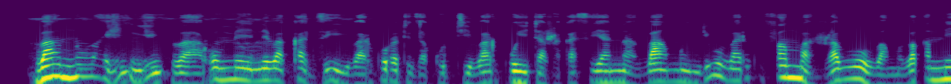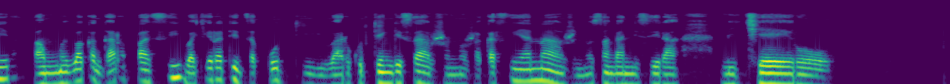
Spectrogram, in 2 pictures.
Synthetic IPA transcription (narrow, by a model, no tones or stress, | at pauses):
ʋanuʋaʒind͡ʒiʋarume̞ne̞ʋakad͡ziʋarikuɾatid͡zakutʰiʋarikuitaʐakasijanaʋamwe̞ndiʋo̞ʋaɾikufambaʐaʋo̞ʋamwe̞ʋakamiraʋamwe̞ʋakaɡʱaɾʔapasiʋat͡ʃiɾatid͡zakutiʋaɾikute̞ŋɡe̞saʐin̤oʐakasijanaʐino̞saŋɡanisiɾamit͡ʃe̞ːɾo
